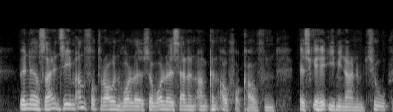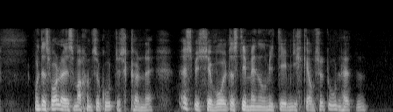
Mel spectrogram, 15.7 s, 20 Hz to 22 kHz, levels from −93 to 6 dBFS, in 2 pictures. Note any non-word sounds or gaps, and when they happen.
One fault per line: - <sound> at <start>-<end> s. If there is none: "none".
none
